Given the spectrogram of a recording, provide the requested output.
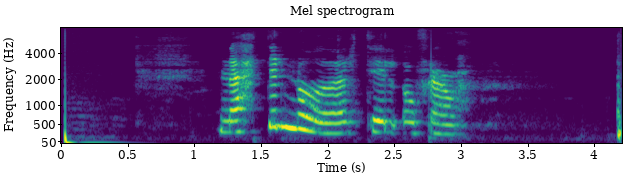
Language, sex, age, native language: Icelandic, female, 9, Icelandic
